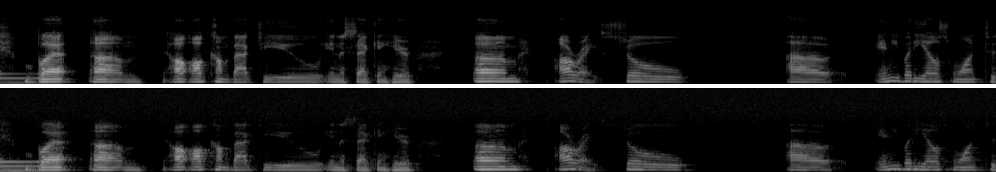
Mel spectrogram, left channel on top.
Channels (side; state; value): right; noise; hiss, 14 dB below the sound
